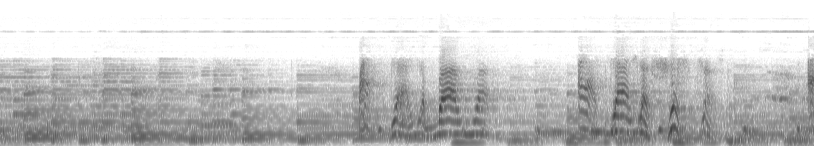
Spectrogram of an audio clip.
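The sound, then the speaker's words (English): Nasal, quacking duck noises made by a voice come in two clusters of rapid, squawky bursts over a steady sustained tone that runs throughout, moderately loud. “Here we go, like a duck.”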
